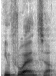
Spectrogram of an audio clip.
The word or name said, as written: infruenza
